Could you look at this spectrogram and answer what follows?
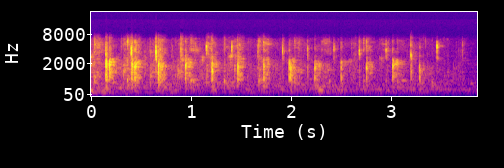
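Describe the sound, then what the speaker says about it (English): An audience at a graduation ceremony applauds, a steady patter of many hands clapping in a fairly distant, moderately quiet wash that continues without a break. "let's give a huge round of applause to His Excellency,"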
